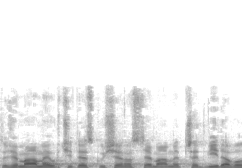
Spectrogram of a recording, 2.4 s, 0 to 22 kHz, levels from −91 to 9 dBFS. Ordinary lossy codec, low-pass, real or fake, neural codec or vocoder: MP3, 48 kbps; 10.8 kHz; real; none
